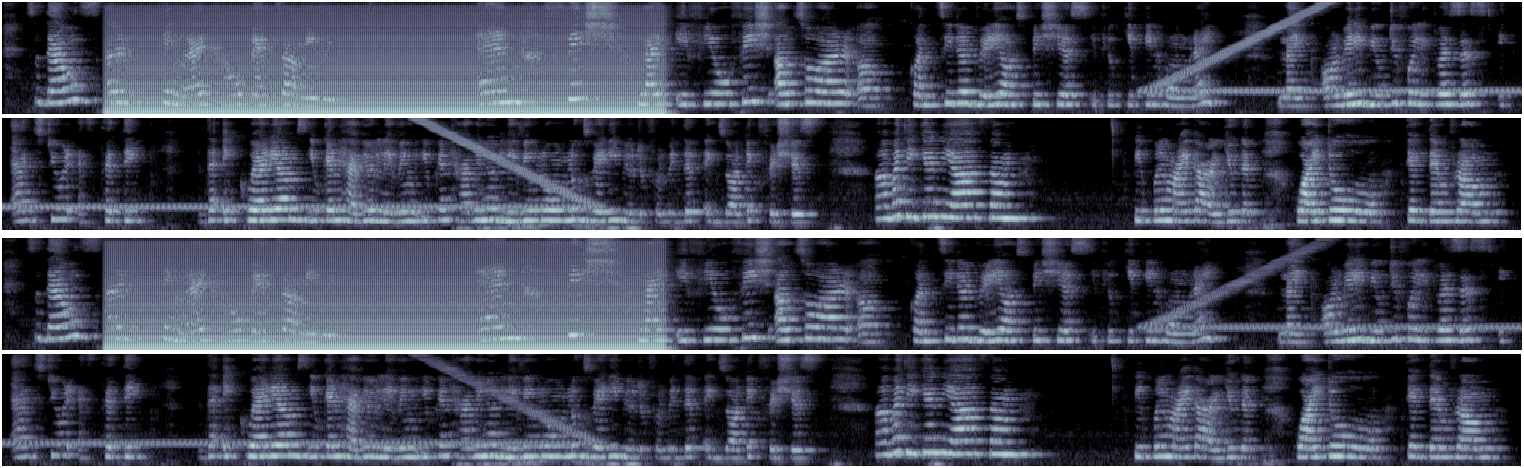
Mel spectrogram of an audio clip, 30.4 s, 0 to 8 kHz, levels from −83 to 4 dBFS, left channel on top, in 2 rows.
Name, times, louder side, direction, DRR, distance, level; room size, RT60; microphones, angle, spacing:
voice 1, 0.0-3.8 4.7-16.7 17.2-25.6 26.5-30.2, left 1 dB, 20° left, 2.8 m, -24 dB
sound 1, 1.0-6.7, equal, 10° right, 0.7 m, -17 dB
sound 2, 11.3-21.3, left 5 dB, 50° left, 0.9 m, -35 dB
7.8 x 6.8 x 6.1 m
head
